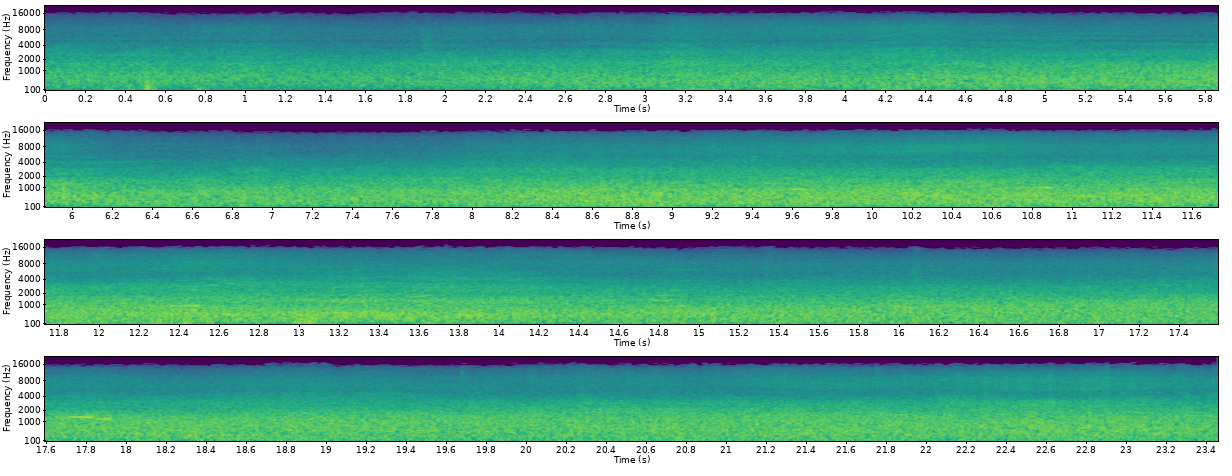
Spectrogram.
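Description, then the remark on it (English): Ocean waves break and wash continuously onto the shore, a loud roar of surf with wind buffeting the microphone throughout, swelling slightly after the first few seconds. “The water almost just really got me there.”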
